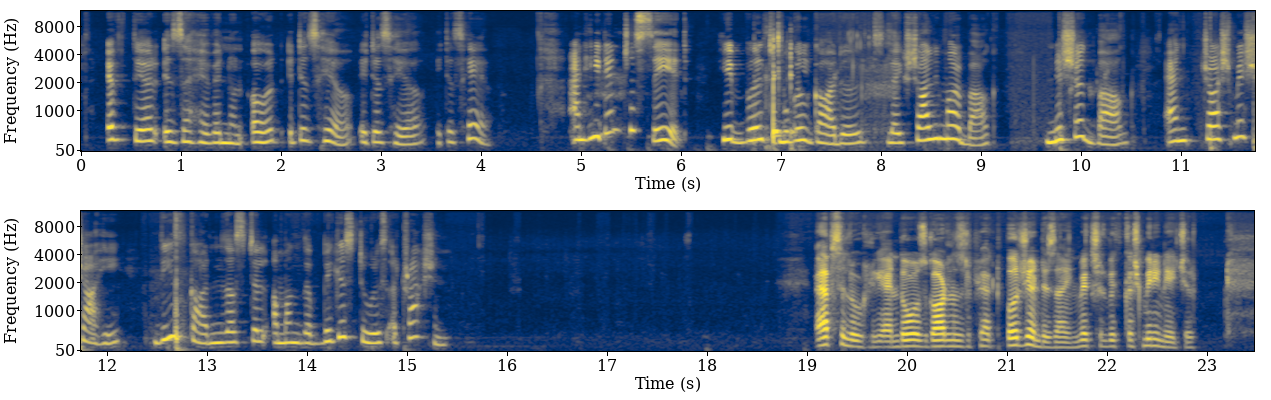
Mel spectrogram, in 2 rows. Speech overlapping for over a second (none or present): none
